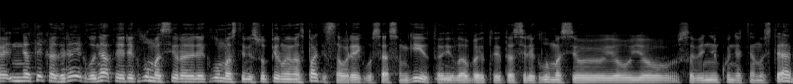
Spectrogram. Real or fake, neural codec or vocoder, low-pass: real; none; 7.2 kHz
